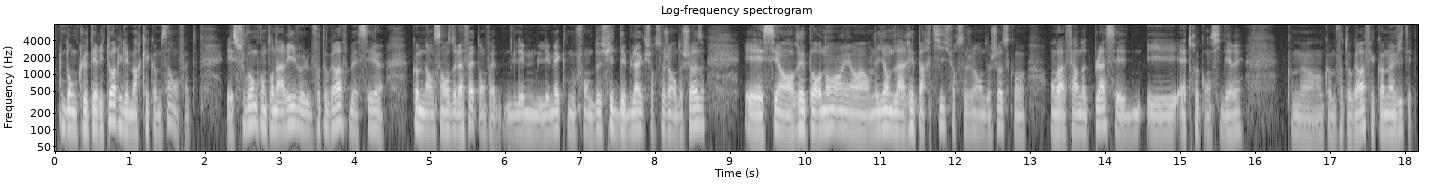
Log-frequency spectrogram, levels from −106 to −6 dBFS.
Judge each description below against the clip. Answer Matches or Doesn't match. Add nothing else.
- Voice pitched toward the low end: Matches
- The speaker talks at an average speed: Doesn't match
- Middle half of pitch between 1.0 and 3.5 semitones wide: Matches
